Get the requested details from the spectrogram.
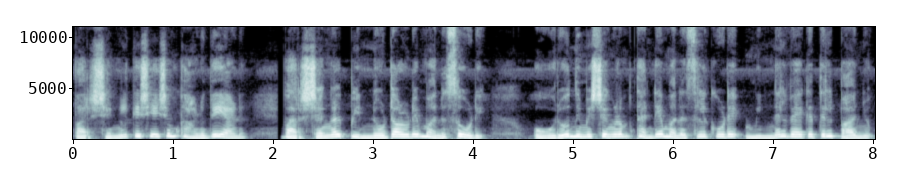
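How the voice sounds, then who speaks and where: Mellow-voiced woman narrating a story. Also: mid-range voice, moderate pace.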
